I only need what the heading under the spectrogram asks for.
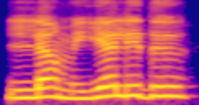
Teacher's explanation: दाल पे कलकला देना है क्योंकि दाल आखिर में है और साकिन हालत में है तो कलकला देंगे · اب دال پہ قلقلہ دینا ہے کیونکہ دال آخر میں ہے اور ساکن حالت میں ہے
